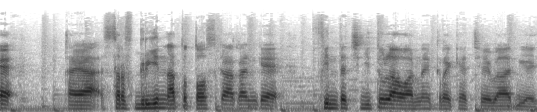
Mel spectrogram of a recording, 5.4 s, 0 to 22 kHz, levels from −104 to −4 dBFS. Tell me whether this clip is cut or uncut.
uncut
